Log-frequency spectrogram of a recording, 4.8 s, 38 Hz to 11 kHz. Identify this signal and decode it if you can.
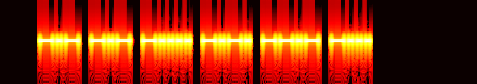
Morse code, heard as a keyed tone, about 28 wpm, 700 Hz. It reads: KK6CQB
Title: USA Call Signs - 6 Characters - Repeated 2x - 28wpm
